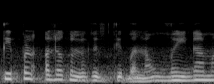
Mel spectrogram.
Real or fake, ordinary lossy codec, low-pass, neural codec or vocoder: fake; none; 7.2 kHz; autoencoder, 48 kHz, 128 numbers a frame, DAC-VAE, trained on Japanese speech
